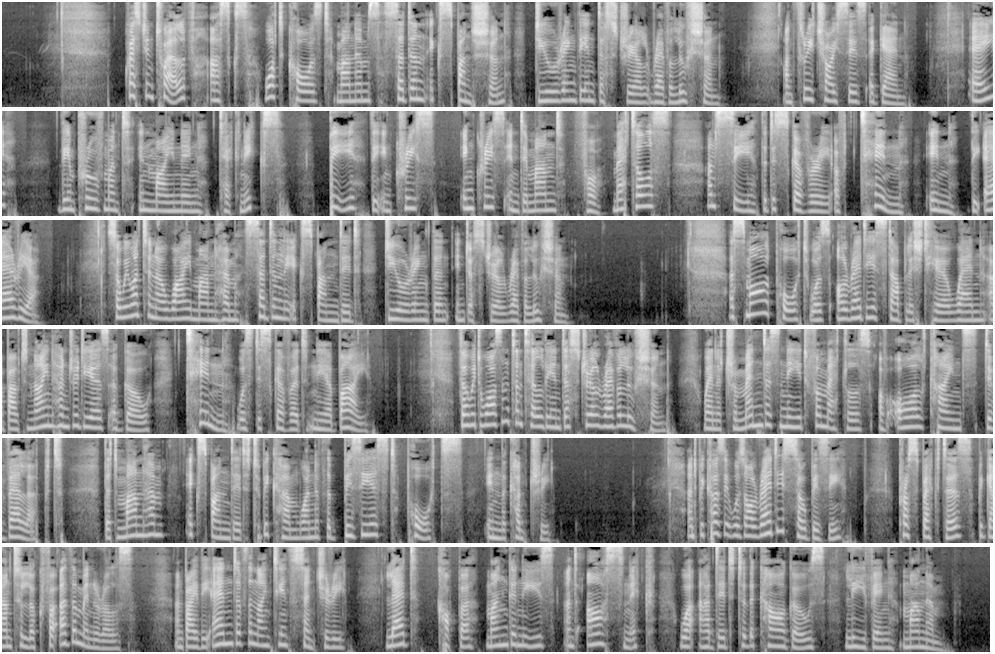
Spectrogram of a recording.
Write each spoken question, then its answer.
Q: what caused Manham's sudden expansion during the Industrial Revolution?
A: So the answer is B, the increase in demand for metals.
